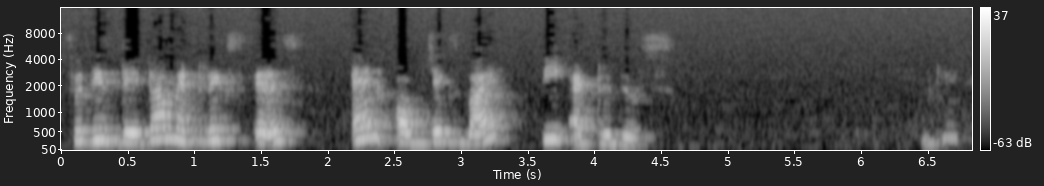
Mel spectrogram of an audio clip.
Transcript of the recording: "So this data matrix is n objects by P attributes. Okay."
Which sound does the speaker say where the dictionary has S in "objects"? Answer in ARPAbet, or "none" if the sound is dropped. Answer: none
